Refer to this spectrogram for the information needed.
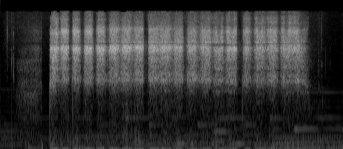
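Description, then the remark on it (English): A toothbrush scrubs teeth in a bathroom in a quick, steady back-and-forth rhythm, about three seconds of bristly, hissing strokes with no talking. “And they started to brush their teeth.”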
